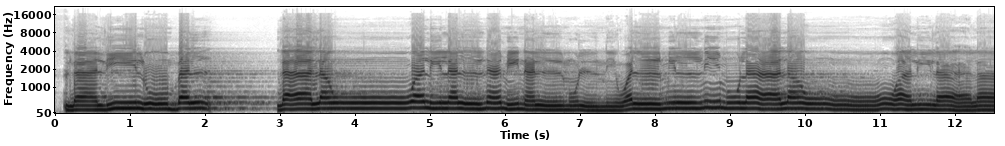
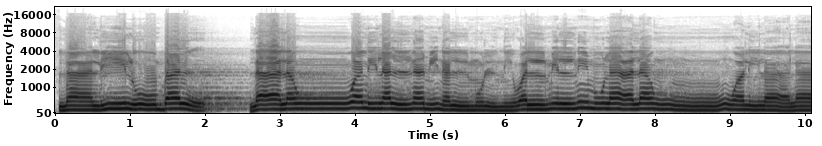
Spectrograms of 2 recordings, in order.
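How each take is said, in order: First: It is recited at a moderate speed. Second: It is recited at a fast speed. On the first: "Ini menggunakan kecepatan yang standar" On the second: "Satu level di atasnya lagi speednya"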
